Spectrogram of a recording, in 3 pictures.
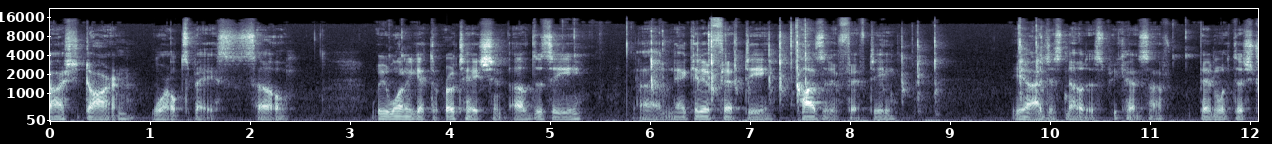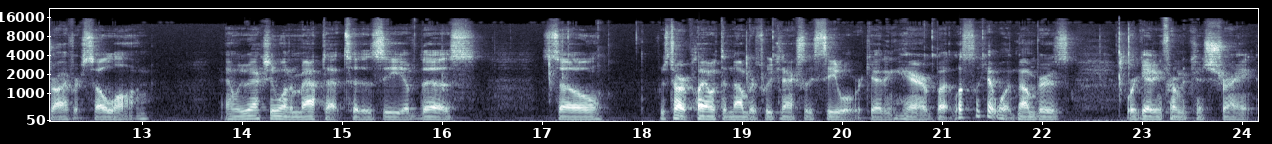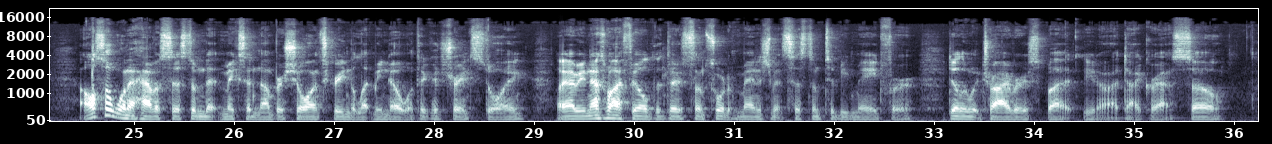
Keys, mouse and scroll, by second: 3.4 click, 3.5 click, 5.1 click, 6.0 KP_Subtract, 6.5 KP_5, 7.2 KP_5, 7.3 KP_0, 7.5 KP_Enter, 11.2 click, 11.9-14.1 scroll down 4, 16.0 shift+scroll down 4, 16.2 shift+click, 17.6-19.0 shift+drag, 20.8 click, 21.3 click, 22.7 n, 35.5 click.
